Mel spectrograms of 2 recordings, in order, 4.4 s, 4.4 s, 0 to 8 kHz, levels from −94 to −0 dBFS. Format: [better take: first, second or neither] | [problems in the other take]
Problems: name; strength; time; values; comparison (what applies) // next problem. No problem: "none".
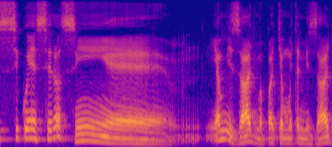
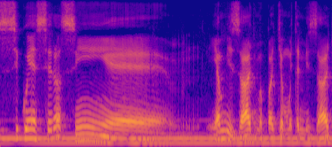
first | background sound (Organ); 7 dB below the speech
